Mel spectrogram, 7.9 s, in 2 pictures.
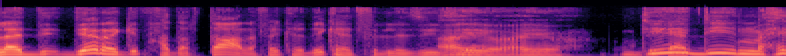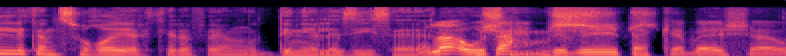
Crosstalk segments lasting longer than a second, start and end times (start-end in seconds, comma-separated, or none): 6.0-7.3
